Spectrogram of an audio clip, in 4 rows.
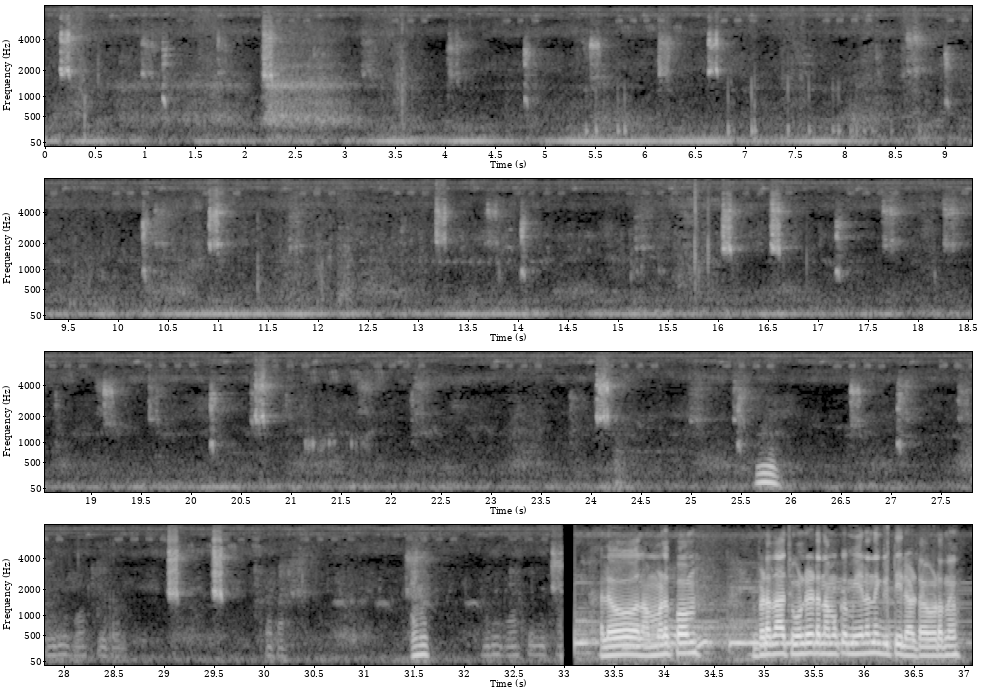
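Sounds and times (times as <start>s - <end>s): high bird chirps: 0.0s - 1.3s, 3.2s - 12.1s.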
